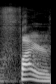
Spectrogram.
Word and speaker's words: FYRE: So as far as the youth is concerned, I work with an organization called Fire Zone. Fire Zone, absolutely. So that's an acronym, and it's spelled FYRE, Entertainment, and that's founded by Mr.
